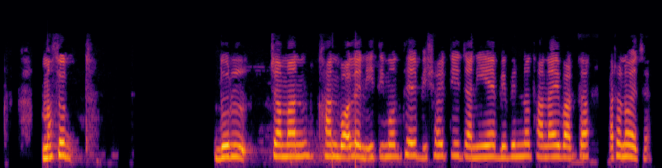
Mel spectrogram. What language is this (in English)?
Bangla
